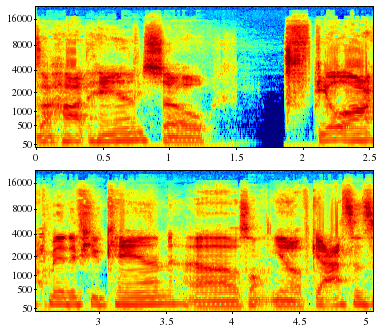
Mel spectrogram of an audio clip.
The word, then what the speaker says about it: Ahmed: Savine Ahmed, looks like Ahmed, pronounced Ahmed.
